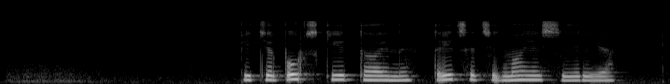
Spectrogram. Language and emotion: Russian, sad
